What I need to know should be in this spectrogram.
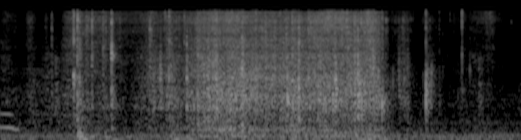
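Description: A plastic tray scrapes across a wooden board.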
